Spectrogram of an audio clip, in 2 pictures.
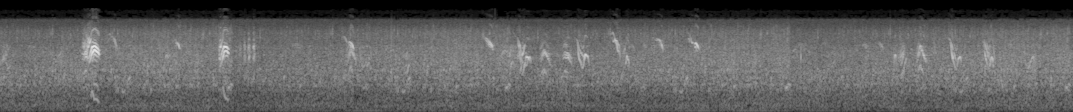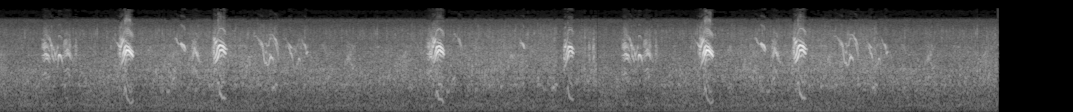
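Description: Birds calling: many short, sharp high calls, irregular and overlapping, over a steady hiss and a faint low hum, all cutting off suddenly near the end.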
